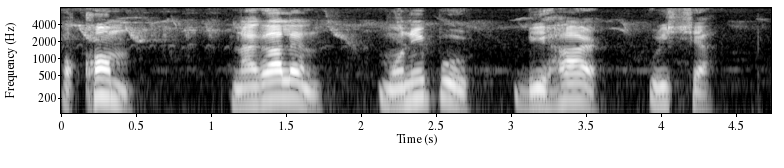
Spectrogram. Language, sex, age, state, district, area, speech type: Assamese, male, 45-60, Assam, Sivasagar, rural, spontaneous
